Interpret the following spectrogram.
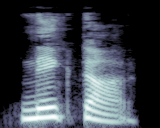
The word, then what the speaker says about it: nectar: नया लफ्ज नेक्टार। इसको तोड़ते हैं नेक्टार। जोर नेक पर है।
